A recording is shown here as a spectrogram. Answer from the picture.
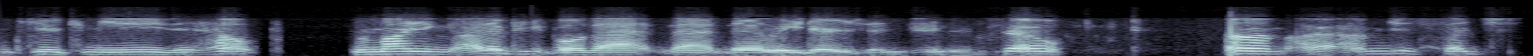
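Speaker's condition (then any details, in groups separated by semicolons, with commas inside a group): Cerebral palsy, mild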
